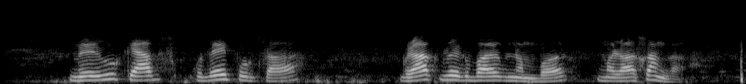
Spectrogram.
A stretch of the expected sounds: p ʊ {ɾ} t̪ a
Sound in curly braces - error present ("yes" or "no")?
no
